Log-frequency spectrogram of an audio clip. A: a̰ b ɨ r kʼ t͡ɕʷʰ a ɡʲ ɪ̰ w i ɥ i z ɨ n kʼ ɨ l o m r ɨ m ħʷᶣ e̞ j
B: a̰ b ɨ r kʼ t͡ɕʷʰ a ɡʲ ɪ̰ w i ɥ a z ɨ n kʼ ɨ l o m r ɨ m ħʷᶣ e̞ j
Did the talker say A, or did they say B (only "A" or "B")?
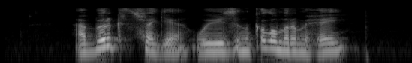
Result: A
